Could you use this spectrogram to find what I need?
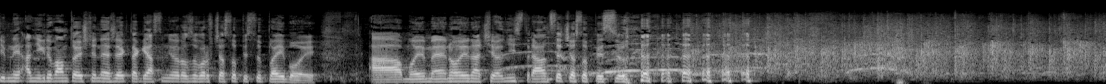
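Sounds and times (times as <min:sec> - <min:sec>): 
speech: 0:00.0 - 0:07.8
laughter: 0:05.8 - 0:09.6
audience applause in a church: 0:05.9 - 0:11.0.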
